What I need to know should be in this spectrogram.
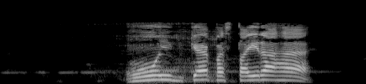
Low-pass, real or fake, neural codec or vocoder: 7.2 kHz; real; none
